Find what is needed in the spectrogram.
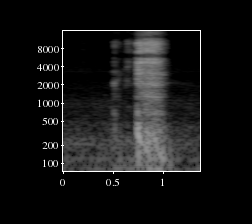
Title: Wet, desperate allergy sneezes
